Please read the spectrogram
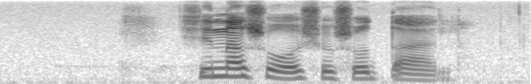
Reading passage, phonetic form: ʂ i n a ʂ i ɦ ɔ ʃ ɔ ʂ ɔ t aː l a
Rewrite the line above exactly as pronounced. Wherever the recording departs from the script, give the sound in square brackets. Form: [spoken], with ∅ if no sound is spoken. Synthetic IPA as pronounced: [ʃ] i n a ʂ i ɦ ɔ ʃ ɔ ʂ ɔ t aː l a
